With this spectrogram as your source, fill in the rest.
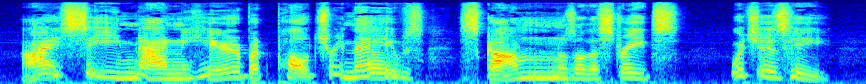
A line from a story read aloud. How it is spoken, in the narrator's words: The jailer laughed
